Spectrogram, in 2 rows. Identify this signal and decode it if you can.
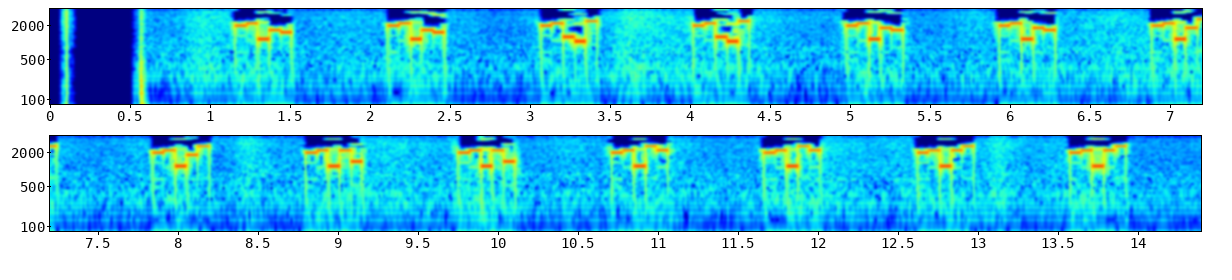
Five-tone selective call (ZVEI), heard as quick runs of five tones, tones of about 70 ms. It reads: 89265 89265 89310 89310 89276 89276 89277 89277 89294 89294 89229 89229 89299 89299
